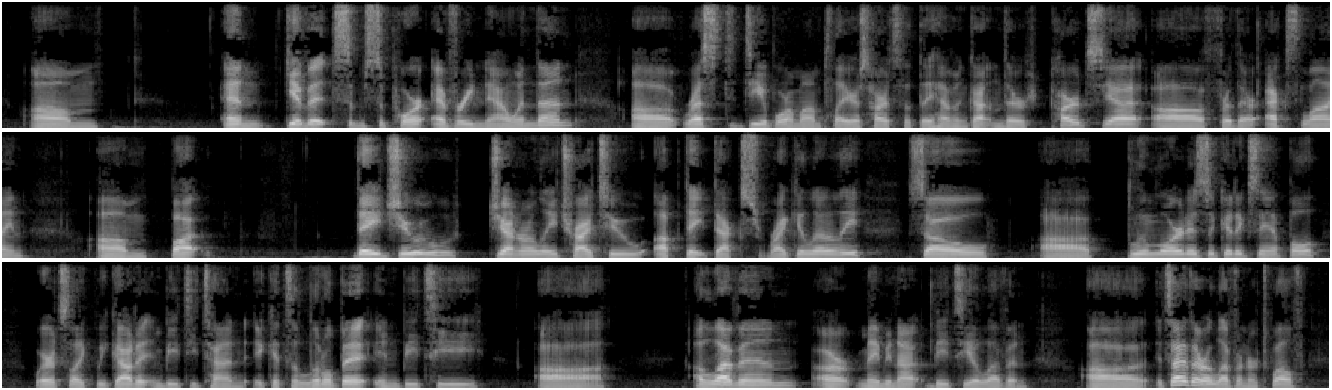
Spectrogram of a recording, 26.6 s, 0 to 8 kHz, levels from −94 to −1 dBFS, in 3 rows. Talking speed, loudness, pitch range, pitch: 165 wpm, -31 LUFS, 130-160 Hz, 145 Hz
